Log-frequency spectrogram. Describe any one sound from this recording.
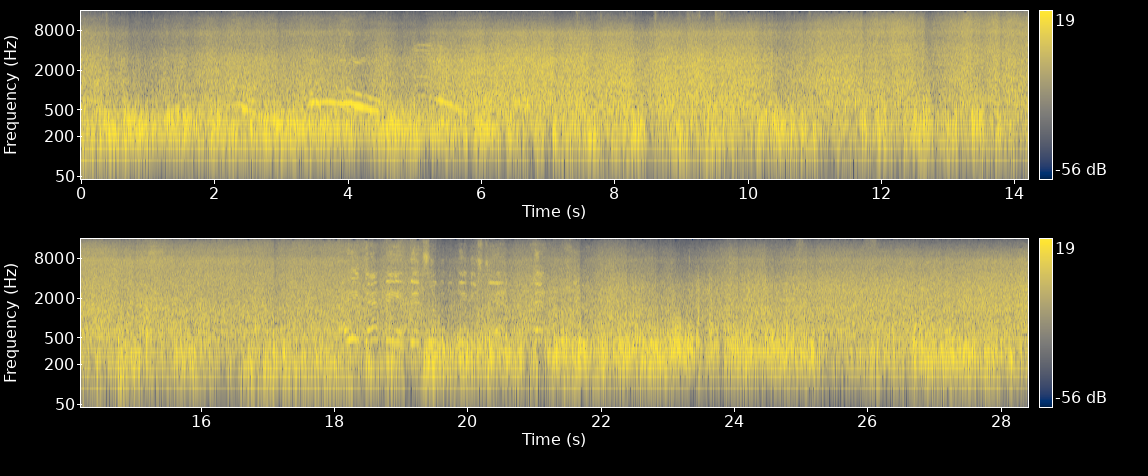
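Heavy waves crash and roar against rocks.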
